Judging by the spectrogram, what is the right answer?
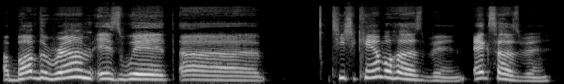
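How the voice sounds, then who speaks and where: A woman's voice: a little high, expressive, slow, no echo, studio quality. A woman co-hosting a casual film review chat, talking in an informal, slangy, conversational way. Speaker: podcast co-host.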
